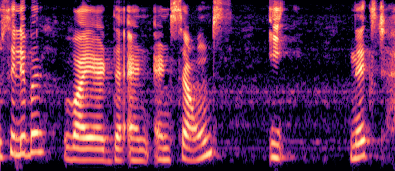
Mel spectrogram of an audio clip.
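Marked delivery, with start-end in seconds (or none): none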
